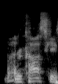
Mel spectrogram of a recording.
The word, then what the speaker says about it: Rakoski: Rakoski.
